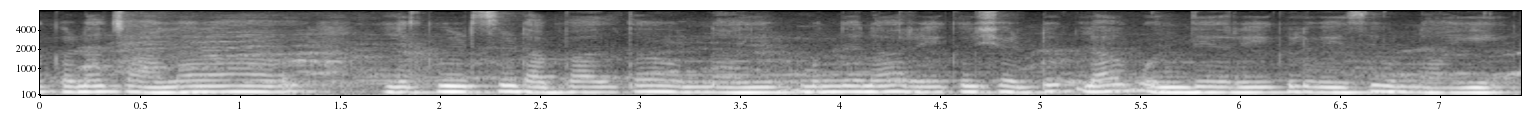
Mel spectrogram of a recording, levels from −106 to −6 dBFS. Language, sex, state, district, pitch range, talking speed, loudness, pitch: Telugu, female, Andhra Pradesh, Manyam, 180-200 Hz, 105 wpm, -15 LUFS, 195 Hz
